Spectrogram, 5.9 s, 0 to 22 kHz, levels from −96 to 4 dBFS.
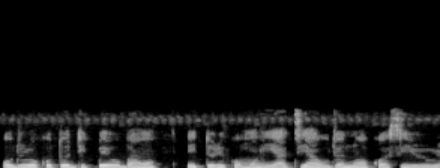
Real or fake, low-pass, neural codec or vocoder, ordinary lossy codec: real; none; none; none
